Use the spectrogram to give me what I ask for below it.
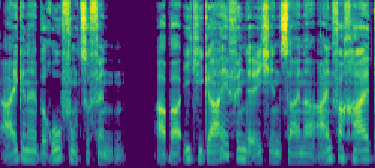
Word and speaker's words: Ikigai: Ikigai wird so ausgesprochen, wie es geschrieben wird.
